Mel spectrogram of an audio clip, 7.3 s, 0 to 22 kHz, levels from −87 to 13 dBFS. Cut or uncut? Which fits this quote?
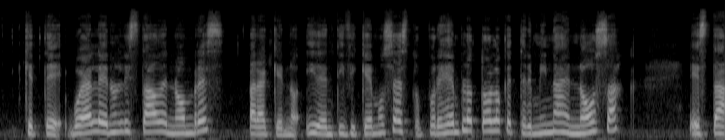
uncut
